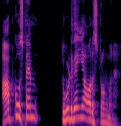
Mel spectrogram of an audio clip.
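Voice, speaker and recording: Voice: medium pitch, sing-song, a little fast, fairly bright tone, dry recording, clean studio sound. A podcast host asking polite, meandering questions and murmuring agreement often. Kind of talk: podcast interview.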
